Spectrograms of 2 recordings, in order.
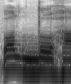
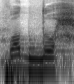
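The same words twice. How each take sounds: First: The h sound is plain and soft. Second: The h sound is sharp and raspy. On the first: The speaker calls it wrong. "ഹാന് പകരം ഹാ ഓതാറുണ്ട്" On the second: The speaker calls it right. "വദ്ദുഹ എന്നാണ്"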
